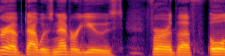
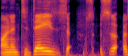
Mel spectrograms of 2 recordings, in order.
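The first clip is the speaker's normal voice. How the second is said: stammering, stuttering, tripping over words. A youtuber opening a new video, stuttering through the intro. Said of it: "sorry, I'm stuttering".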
